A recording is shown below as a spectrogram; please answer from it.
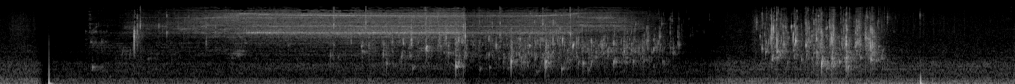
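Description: A bathroom sink tap runs a stream of water into a sink whose drain is clogged, so the water pools instead of draining. The running water starts about a second and a half in and stops about seven seconds in. A shorter, choppier splash of water follows about eight seconds in.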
